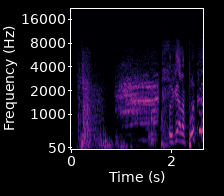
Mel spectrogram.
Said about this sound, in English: Play that last little bit again. The scream. We got to put that on the soundboard.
